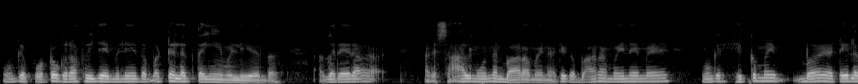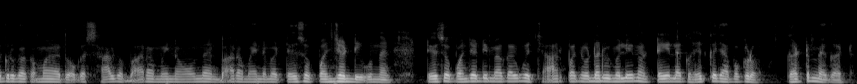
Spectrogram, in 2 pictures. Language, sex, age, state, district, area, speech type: Sindhi, male, 18-30, Gujarat, Kutch, urban, spontaneous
